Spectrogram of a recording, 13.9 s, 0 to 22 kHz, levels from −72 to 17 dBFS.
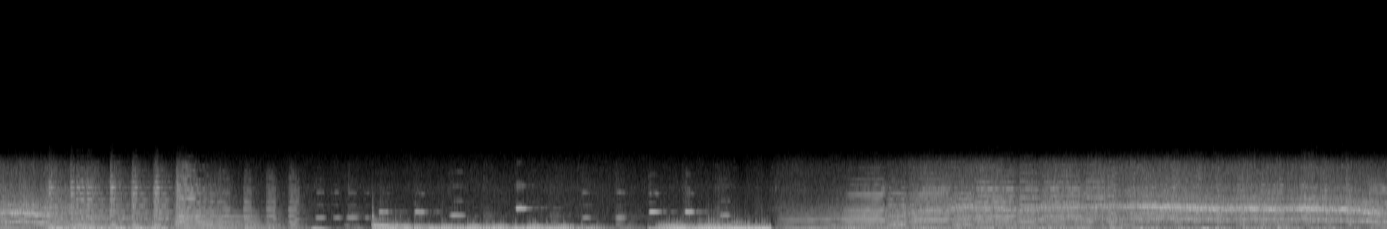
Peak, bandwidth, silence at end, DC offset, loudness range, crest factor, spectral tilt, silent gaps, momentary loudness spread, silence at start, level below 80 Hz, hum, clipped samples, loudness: -4 dBFS; 7.6 kHz; 0 s; under 0.1%; 5 LU; 14 dB; -5.5 dB/octave; none; 11 LU; 0 s; -42 dBFS; none; under 0.1%; -17 LUFS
